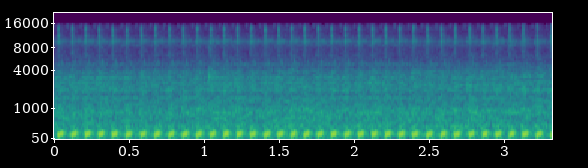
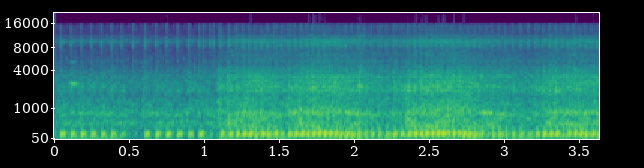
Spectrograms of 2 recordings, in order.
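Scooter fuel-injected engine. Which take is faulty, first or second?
second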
